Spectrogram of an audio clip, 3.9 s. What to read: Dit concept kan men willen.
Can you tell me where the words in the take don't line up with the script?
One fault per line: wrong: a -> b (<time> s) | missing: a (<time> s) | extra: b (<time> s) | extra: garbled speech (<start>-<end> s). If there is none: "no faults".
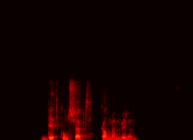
no faults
